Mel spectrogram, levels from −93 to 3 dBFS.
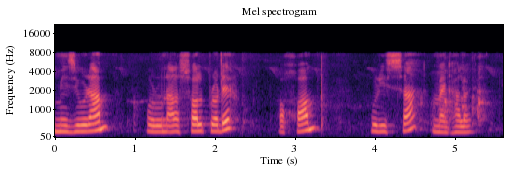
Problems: background sounds at intervals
